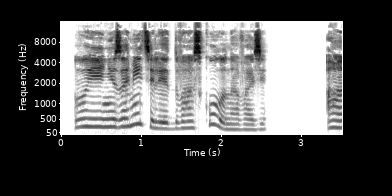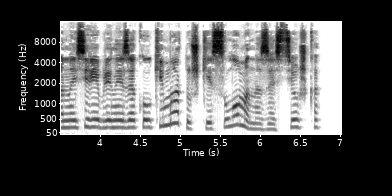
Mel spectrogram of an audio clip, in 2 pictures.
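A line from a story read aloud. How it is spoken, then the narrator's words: Innocent tone. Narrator (Russian): Нина невинным тоном произнесла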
